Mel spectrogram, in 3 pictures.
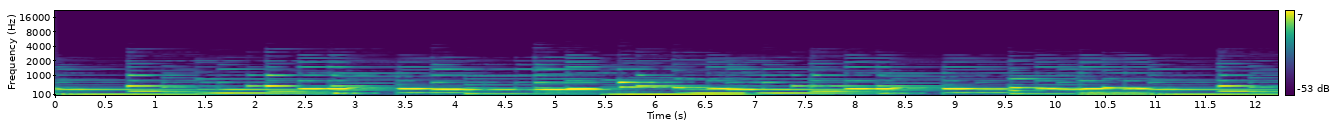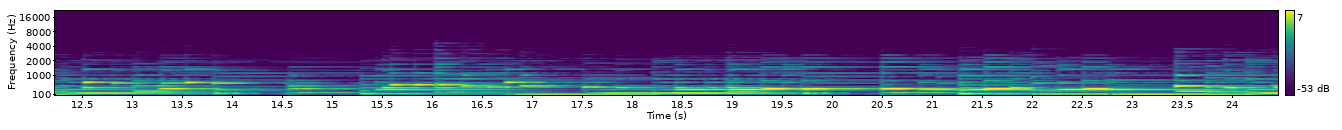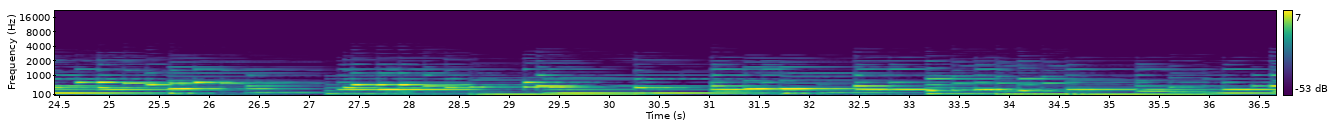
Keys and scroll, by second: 4.9 3, 5.2 Return, 24.5-26.4 typing.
